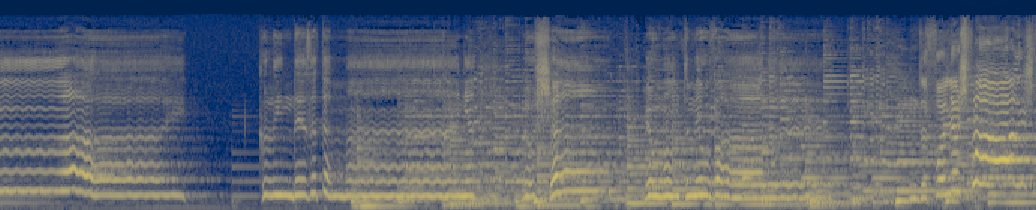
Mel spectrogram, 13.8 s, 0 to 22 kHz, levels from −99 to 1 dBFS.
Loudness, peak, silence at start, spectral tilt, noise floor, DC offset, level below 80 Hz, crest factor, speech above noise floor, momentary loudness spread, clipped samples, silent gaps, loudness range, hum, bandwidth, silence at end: -25 LUFS; -8 dBFS; 0 s; -4 dB/octave; -53 dBFS; under 0.1%; -58 dBFS; 16 dB; 31 dB; 11 LU; under 0.1%; none; 6 LU; none; 16 kHz; 0 s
